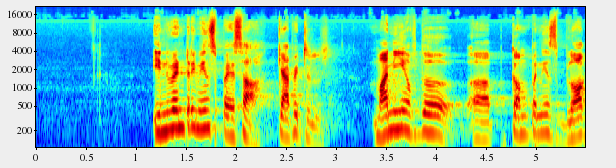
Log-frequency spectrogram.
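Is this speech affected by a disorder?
No.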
